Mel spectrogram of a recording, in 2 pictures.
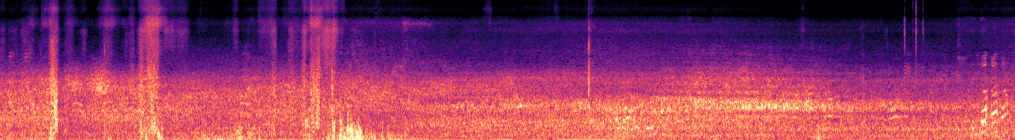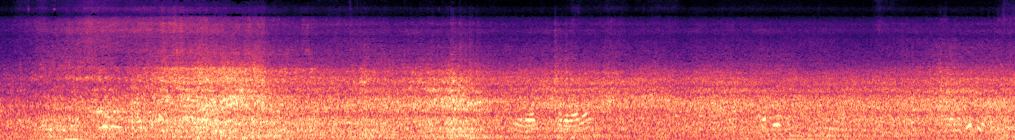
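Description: Outdoor traffic ambience: a steady rush of road noise with faint, indistinct voices, a few sharp knocks in the first few seconds, and a swell in the rush for several seconds past the middle.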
